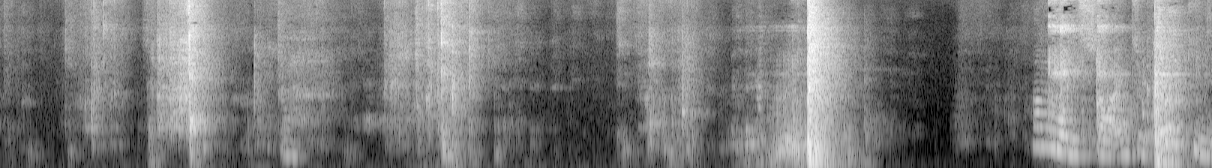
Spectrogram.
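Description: Cardboard box of drinking glasses being opened and handled: flaps pulled apart and the box knocked about, with several short knocks, the loudest about five seconds in.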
